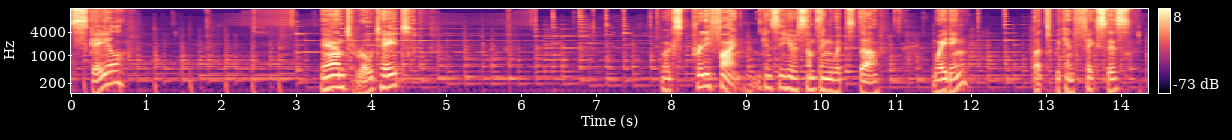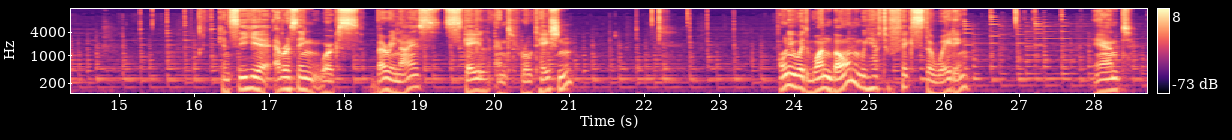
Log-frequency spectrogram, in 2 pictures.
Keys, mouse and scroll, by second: 3.0 r, 14.0 click, 15.1 r, 16.4 click, 16.5 r, 17.4 middle click, 17.9 scroll down 2, 18.3 s, 19.3 KP_3, 19.7-20.3 scroll up 2, 20.3 click, 21.4 r.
